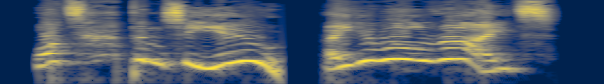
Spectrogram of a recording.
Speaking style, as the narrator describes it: The nurse cried out

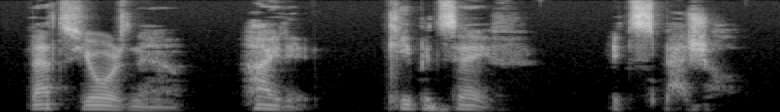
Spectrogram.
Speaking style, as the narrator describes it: As calmly and clearly and kindly as I could, I whisper

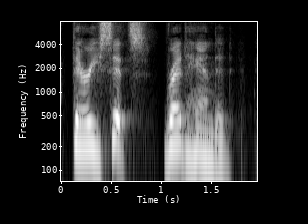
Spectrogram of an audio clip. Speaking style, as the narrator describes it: exclaimed with a theatrical flourish

